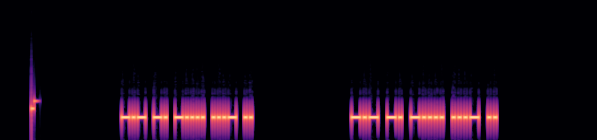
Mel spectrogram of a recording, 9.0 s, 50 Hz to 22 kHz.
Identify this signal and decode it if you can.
Morse code, heard as a keyed tone, about 29 wpm, 700 Hz. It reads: KN6VI KN6VI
